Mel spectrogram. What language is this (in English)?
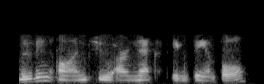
English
